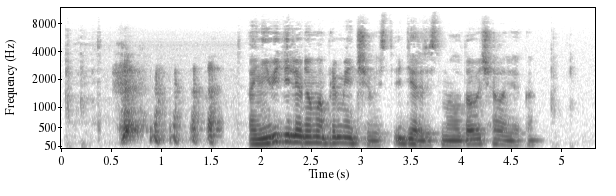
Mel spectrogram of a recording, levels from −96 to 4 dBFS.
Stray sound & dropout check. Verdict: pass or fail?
fail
